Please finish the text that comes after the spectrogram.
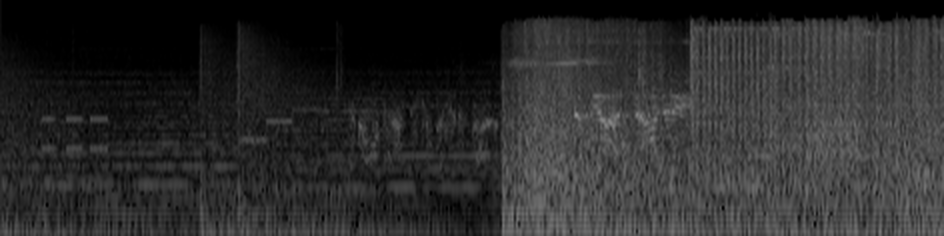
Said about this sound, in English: Chopper full of agents guns down the sniper.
